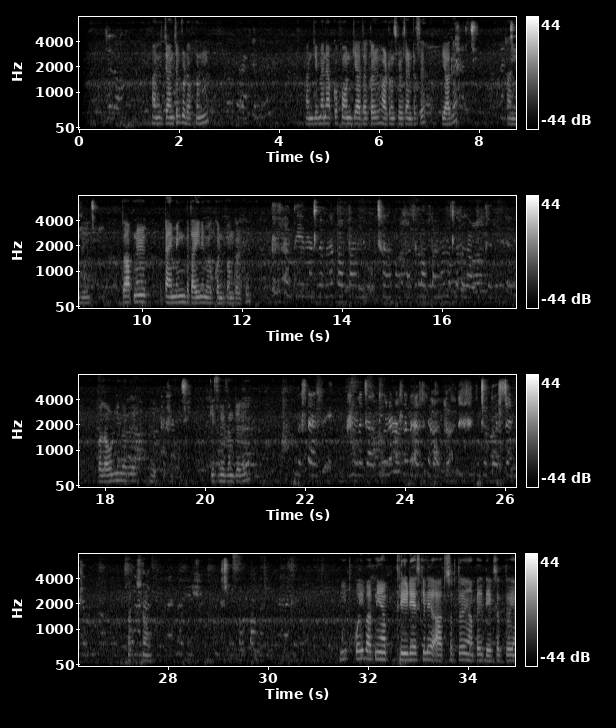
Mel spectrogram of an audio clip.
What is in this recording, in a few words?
call recording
